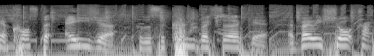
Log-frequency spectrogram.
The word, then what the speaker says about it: Tsukuba: Not Tsukuba, Tsukuba. It's very hard to pronounce, but it's pronounced Tsukuba.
